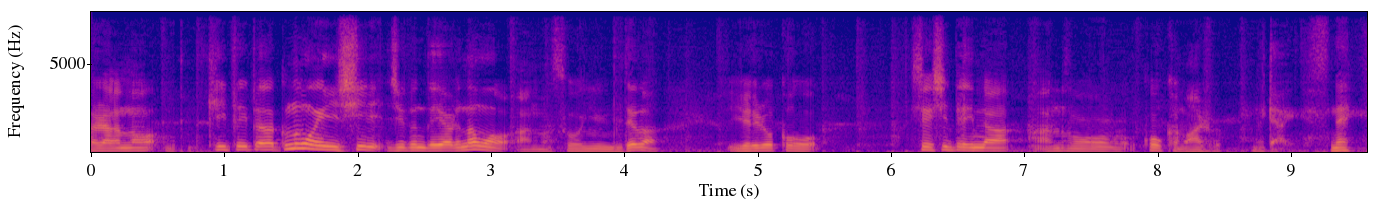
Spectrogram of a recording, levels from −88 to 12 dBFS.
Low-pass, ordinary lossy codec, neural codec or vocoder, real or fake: none; none; codec, 16 kHz, 0.8 kbps, ZipCodec; fake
